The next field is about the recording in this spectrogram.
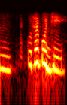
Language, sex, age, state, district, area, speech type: Dogri, female, 18-30, Jammu and Kashmir, Udhampur, rural, conversation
